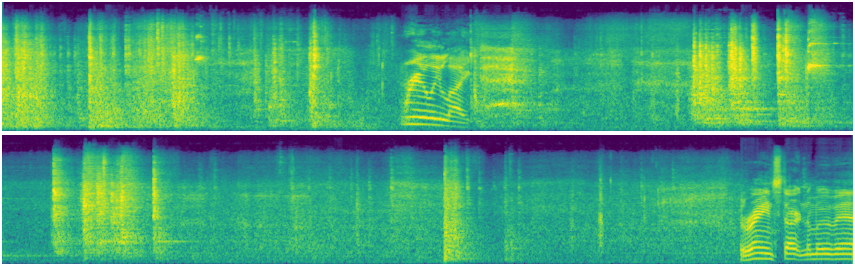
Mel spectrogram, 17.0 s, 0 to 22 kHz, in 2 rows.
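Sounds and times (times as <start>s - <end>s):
metal scrap clanking and rattling: 0.0s - 5.6s, 6.5s - 10.7s, 11.3s - 13.8s.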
